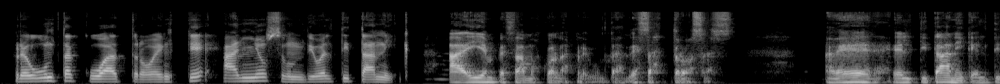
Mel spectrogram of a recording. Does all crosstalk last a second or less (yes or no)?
yes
